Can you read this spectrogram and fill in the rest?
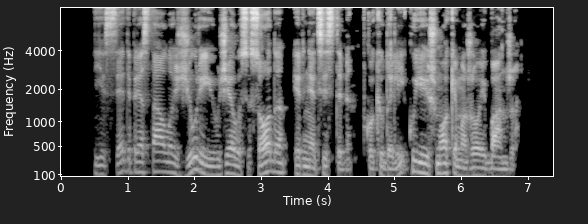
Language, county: Lithuanian, Utena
